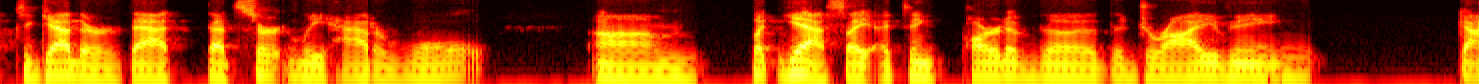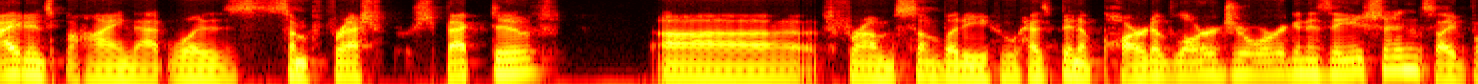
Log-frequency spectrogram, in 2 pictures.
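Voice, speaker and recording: A middle-aged man with an American accent talks through his answers in an easy, conversational way, often restarting words and tagging on "right?". His voice sits at an ordinary pitch. The sound is dry and close, with no room echo. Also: bright, forceful tone. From United States. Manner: conversational, repeats words and tags sentences with "right?". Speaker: guest, sales executive. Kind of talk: podcast interview answers.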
